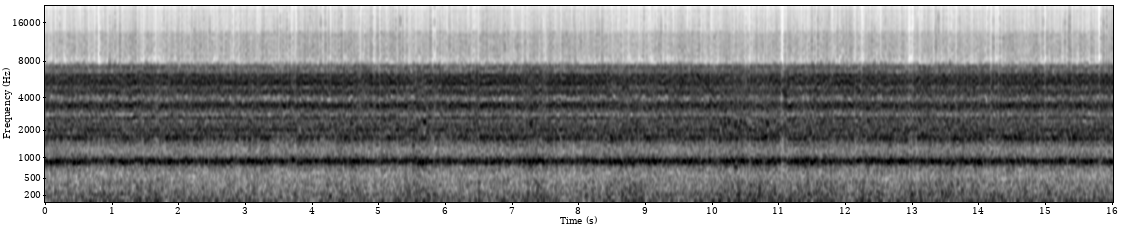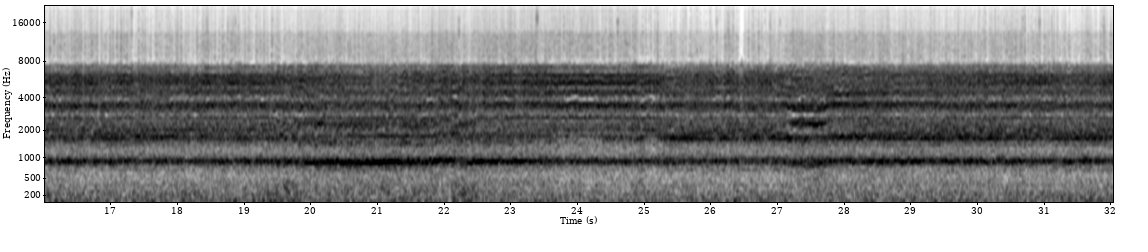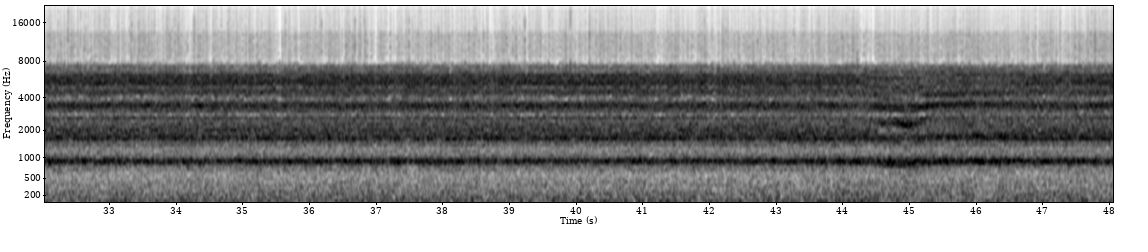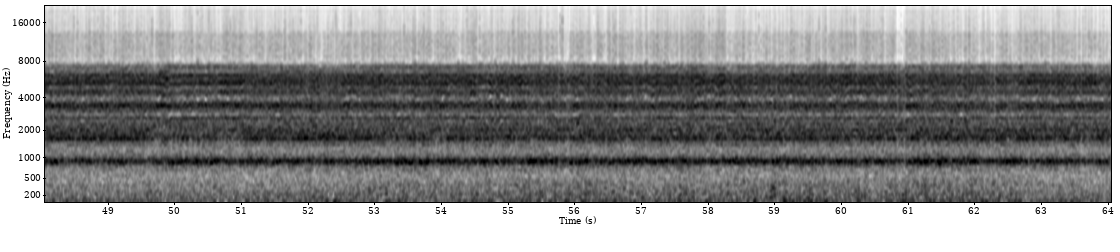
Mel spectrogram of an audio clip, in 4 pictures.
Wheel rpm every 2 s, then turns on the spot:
230, 230, 230, 230, 230, 230, 230, 230, 230, 230, 210, 230, 230, 230, 230, 230, 230, 230, 240, 230, 230, 230, 230, 230, 230, 230, 230, 230, 230, 230, 230, 230.
none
